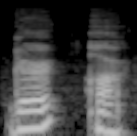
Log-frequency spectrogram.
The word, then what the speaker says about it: Gerar: running water, the herdsmen of Gerar, let me phonetically get it right. Gerar.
